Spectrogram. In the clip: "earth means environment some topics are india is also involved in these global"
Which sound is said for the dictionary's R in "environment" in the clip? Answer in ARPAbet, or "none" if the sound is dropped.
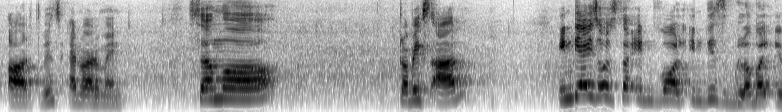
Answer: R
